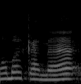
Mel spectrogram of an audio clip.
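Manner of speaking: tender, mild, soft, gentle coaxing voice. Imagining a parent in a priest's robe speaking to a child: soft, gentle speech. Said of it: "pasti lebih lebih lembut kalau ngomong".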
